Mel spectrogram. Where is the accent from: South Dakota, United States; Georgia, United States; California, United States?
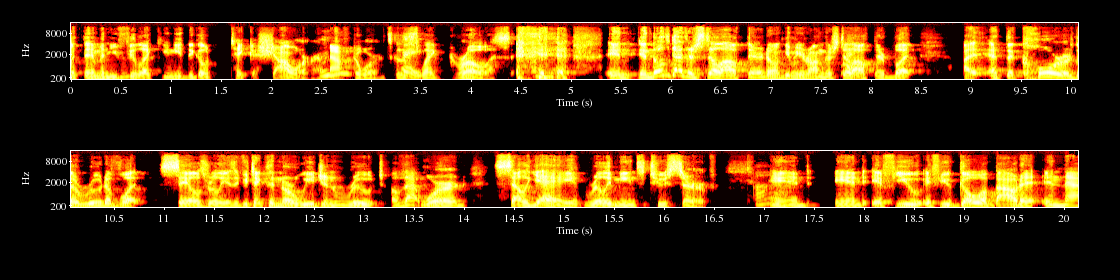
South Dakota, United States; I grew up in South Dakota, small town South Dakota.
